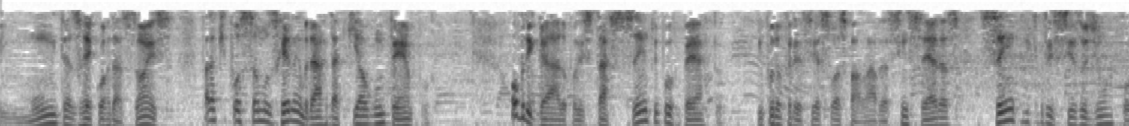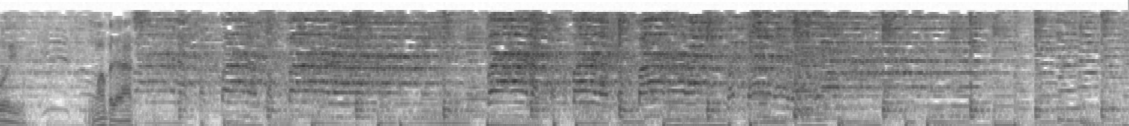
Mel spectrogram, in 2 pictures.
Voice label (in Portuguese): Amizade, Telemensagens, Masc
